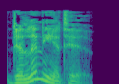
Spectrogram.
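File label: "delineative", British English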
